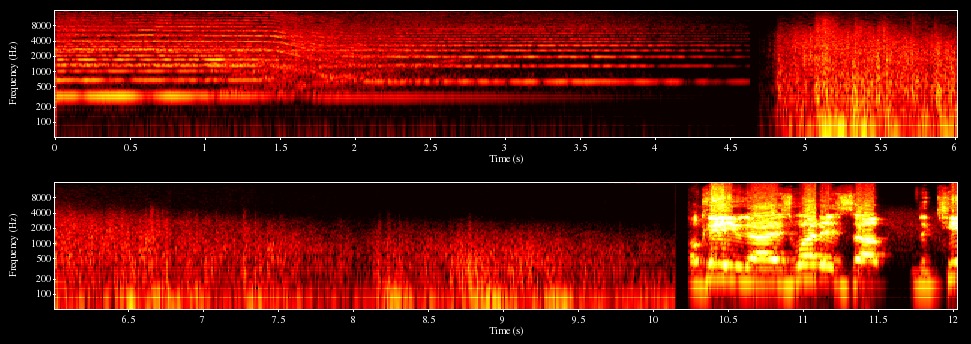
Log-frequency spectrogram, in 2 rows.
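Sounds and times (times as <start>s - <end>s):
rolling thunder rumble: 4.7s - 10.2s.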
